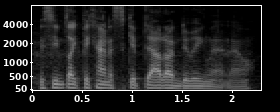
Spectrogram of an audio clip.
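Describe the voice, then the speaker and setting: A man's voice: sits low, lively intonation, brisk, faint music behind. A man giving casual, conversational reaction commentary, musing aloud as he goes. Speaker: reaction video host.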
